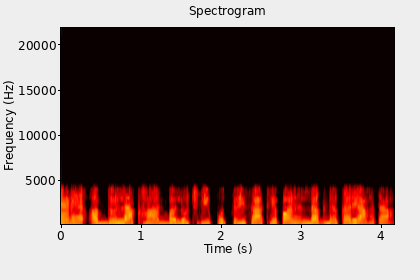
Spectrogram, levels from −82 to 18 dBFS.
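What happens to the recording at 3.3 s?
At 3.3 s, as everywhere in this speech, Opus voice compression is audible. The SILK coder's coarse, narrowband coding, consistent with roughly 6 kbps, leaves the speech muffled, hoarse and slightly robotic. A spectrogram shows a hard ceiling, with nothing above 4.3 kHz.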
